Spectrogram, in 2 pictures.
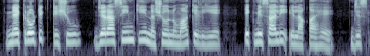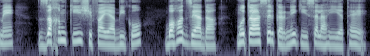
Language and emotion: Urdu, neutral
